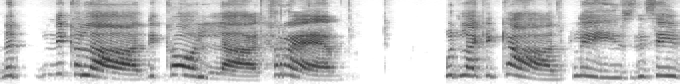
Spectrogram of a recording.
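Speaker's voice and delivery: put-on Italian accent, loud and high pitched. Drawing a card for someone during a reading, in an italian accent. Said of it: "Why am I doing the Italian accent?".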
